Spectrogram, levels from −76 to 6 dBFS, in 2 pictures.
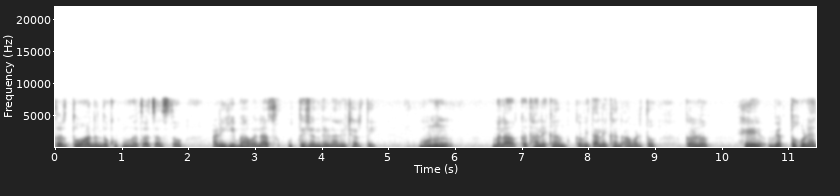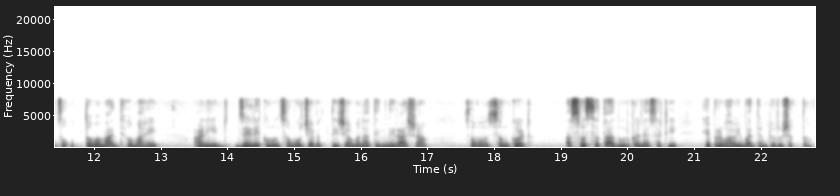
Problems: constant background noise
